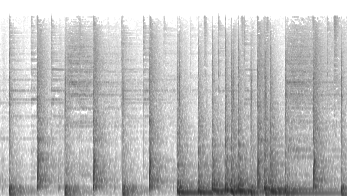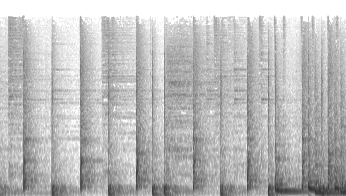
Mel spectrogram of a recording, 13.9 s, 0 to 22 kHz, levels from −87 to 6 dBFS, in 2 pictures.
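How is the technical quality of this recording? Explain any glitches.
Nothing here glitches: there are no dropouts, clicks or other technical faults to point to anywhere in the recording.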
